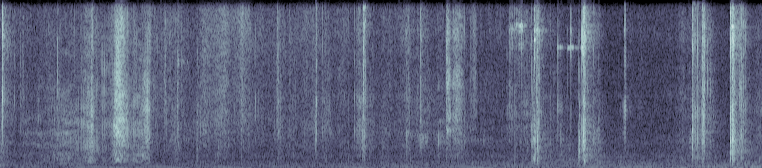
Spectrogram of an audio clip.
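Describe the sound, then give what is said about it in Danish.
Coins clink and rattle as they are handled and scooped up, with a series of light metallic taps and a few sharper clinks over a low steady hum, with no talking. “Jeg må hellere tage nogle af de her mønter.”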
